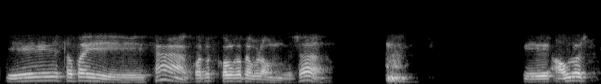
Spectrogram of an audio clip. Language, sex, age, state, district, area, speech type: Nepali, male, 60+, West Bengal, Kalimpong, rural, conversation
